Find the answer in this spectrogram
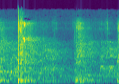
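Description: Basketball dribbled on a hardwood gym floor before a free throw: one sharp bounce about a third of a second in and a softer one later.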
